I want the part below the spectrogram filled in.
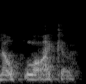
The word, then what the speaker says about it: Opelika: Now, I understand that you are from Opelika. Am I pronouncing that correctly? – You Opelika? pronounced it perfectly.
